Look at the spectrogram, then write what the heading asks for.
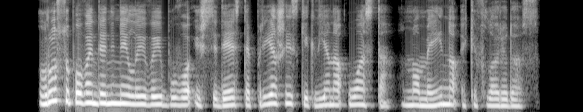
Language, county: Lithuanian, Klaipėda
